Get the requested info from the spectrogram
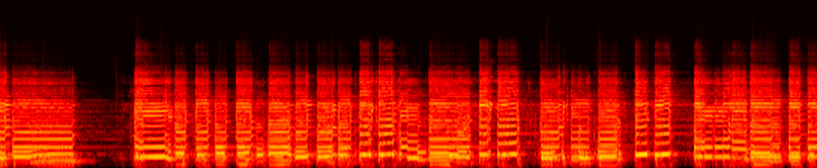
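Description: Friedman Metro-D solidbody electric guitar with underwound humbuckers on the middle (both-pickup) setting, played through an amplifier: a held chord that cuts off about a second in, a brief pause, then a run of short, choppy chords and riffs.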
